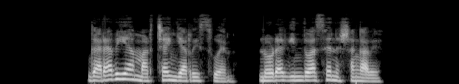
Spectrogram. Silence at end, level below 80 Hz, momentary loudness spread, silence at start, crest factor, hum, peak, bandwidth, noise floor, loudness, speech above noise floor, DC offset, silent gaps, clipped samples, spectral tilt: 0.8 s; -52 dBFS; 8 LU; 0.9 s; 16 dB; none; 0 dBFS; 11 kHz; under -90 dBFS; -15 LUFS; over 76 dB; under 0.1%; 2.39-2.58 s; under 0.1%; -5.5 dB/octave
